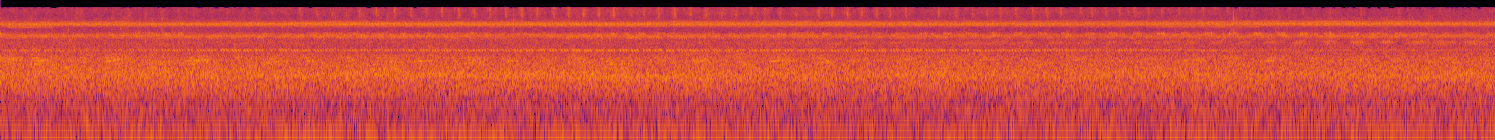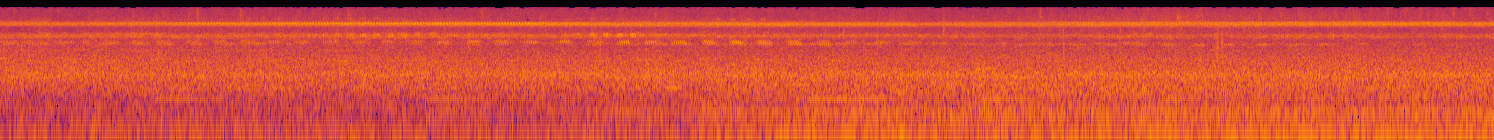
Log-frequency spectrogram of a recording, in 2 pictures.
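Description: Rain falling in a steady hiss, with insects trilling steadily at several high pitches, some of the trills pulsing for a while midway. A low rumble builds about two-thirds of the way through.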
